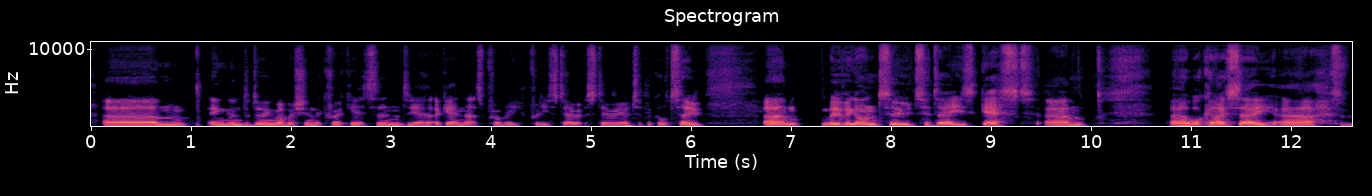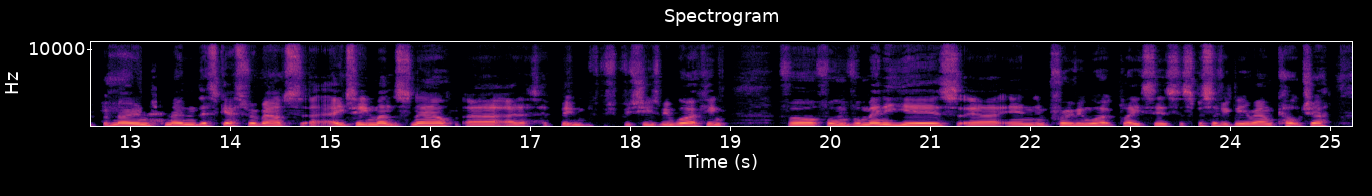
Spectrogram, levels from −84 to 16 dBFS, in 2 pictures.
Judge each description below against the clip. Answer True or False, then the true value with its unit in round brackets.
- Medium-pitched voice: True (145 Hz)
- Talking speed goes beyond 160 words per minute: False (135 wpm)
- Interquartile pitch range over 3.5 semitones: False (2.6 semitones)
